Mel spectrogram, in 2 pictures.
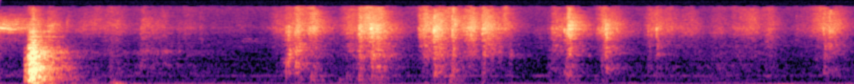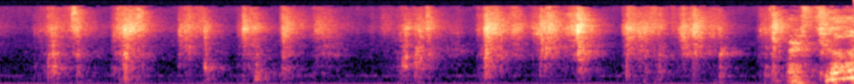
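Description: Tarot deck being shuffled by hand: one sharp, loud card slap at the start, then a run of soft, irregular card snaps, a few a second.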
